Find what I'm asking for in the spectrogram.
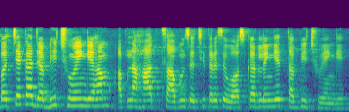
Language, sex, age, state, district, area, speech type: Hindi, female, 30-45, Uttar Pradesh, Mirzapur, rural, spontaneous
